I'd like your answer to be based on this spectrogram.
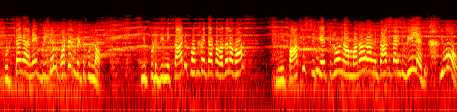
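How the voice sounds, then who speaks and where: A shrill, scheming old matriarch. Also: female voice, expressive, racing. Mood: venomous. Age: older. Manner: shrill, wailing, venomous. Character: scheming older woman, bitter and theatrical. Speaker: scheming mother-in-law. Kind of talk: melodramatic film acting. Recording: dull lo-fi film soundtrack with music.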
